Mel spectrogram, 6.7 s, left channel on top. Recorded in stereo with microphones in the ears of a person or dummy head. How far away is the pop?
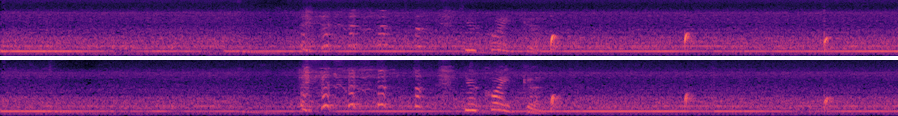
About 1.1 m.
